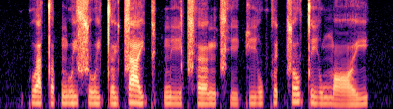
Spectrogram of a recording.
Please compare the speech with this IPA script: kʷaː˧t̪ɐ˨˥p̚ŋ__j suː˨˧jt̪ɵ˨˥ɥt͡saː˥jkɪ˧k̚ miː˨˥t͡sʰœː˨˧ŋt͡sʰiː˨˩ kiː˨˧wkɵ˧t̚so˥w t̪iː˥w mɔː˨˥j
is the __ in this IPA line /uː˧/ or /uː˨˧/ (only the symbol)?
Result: uː˧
